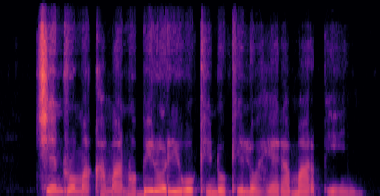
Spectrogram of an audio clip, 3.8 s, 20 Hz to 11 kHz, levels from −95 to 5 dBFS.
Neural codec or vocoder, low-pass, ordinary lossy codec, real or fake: vocoder, 22.05 kHz, 80 mel bands, WaveNeXt; 9.9 kHz; Opus, 16 kbps; fake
